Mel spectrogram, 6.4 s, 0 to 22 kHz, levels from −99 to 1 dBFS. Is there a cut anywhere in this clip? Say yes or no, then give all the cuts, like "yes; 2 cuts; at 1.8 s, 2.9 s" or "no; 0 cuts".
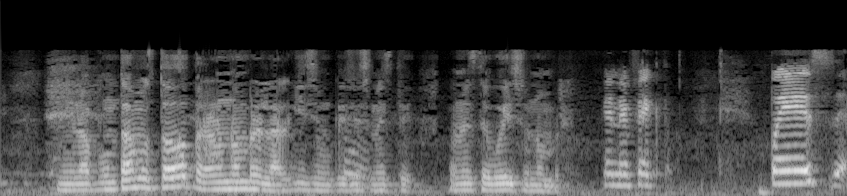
yes; 2 cuts; at 2.8 s, 3.3 s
